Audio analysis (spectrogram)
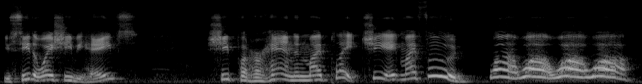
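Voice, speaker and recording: A man's voice: very high-pitched, very animated, unhurried, gravelly, a bit bright, slightly rough, voice pushed up, heavily acted. A man voicing a scandalized, disapproving relative in a storybook, exclaiming indignantly.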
